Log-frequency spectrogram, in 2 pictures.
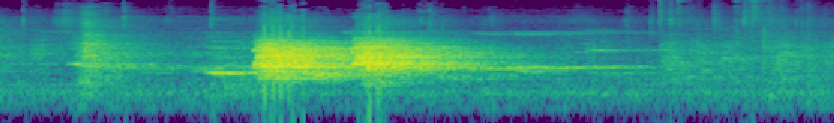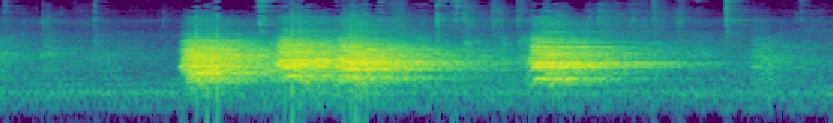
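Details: Two pet dogs, Missy and Sheila, playing at a workplace, give short rough barks and yips in two bursts several seconds apart, with quiet pauses between.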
